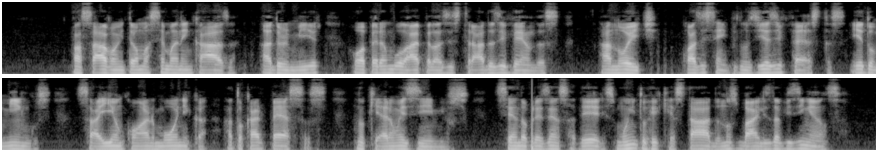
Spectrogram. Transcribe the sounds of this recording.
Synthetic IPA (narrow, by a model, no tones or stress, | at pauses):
pasavɐ̃w̃ẽnt̪ɐ̃w̃umɐsemɐ̃nɐẽkazɐɐd̪oɾmiɾowɐpeɾɐ̃bulaɾpelɐzɪst̪ɾad̪ɐzɪvẽnd̪ɐs | ɐnojt͡ʃɪ̥kwazɪsẽmpɾɪnʊzd͡ʒiɐzd͡ʒɪfɛst̪ɐsɪd̪omĩŋɡʊsː | aiɐ̃w̃kõɐaɾmõnikɐɐt̪okaɾpɛsɐsnʊkɪɛɾɐ̃w̃ezimiʊs | sẽnd̪ʊɐpɾezẽsɐd̪elɪz̥mũj̃t̪ʊɦekest̪ad̪ɐnʊzbajlɪzd̪ɐvizĩɲɐ̃sɐ̥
